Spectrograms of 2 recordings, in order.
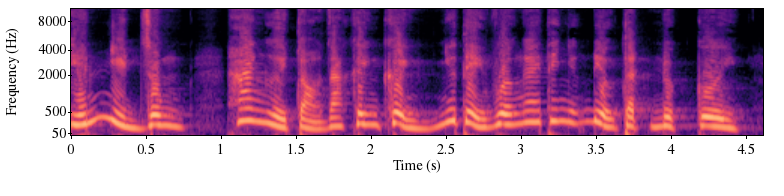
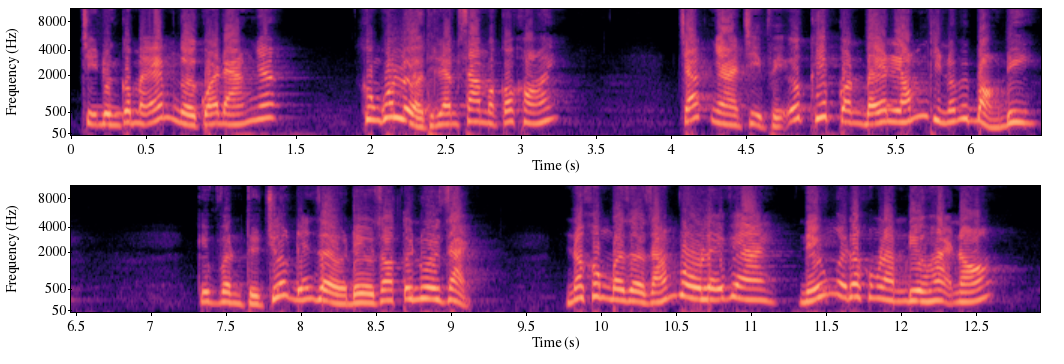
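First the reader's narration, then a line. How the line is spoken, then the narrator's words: Furious loud shout. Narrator (Vietnamese): Ông ta đập bàn quát lớn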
